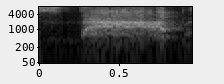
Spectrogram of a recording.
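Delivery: loud, whiny, annoying shout. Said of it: "in his whiny, annoying voice".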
